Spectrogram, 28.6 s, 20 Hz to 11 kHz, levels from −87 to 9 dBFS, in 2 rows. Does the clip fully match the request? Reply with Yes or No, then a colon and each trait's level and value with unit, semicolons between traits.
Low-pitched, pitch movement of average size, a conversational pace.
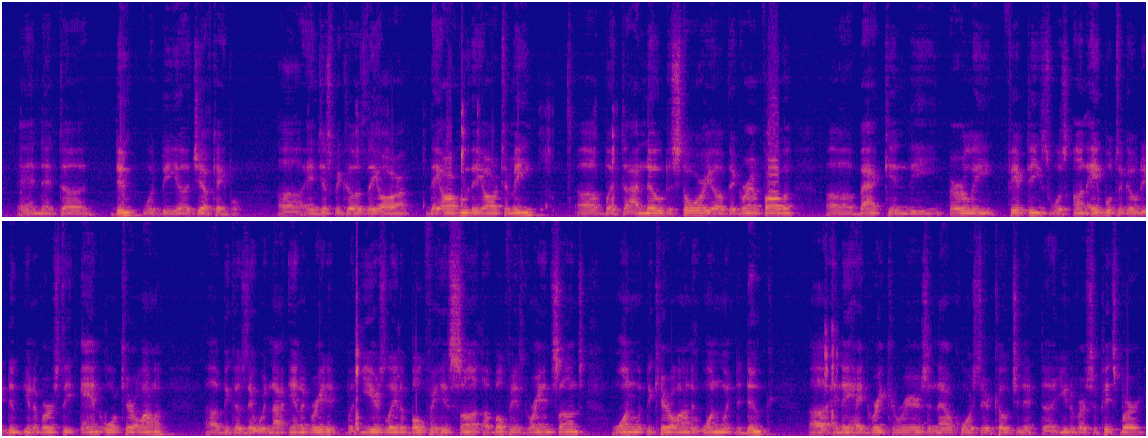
No: low, 120 Hz; narrow, 1.7 semitones; average, 190 wpm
